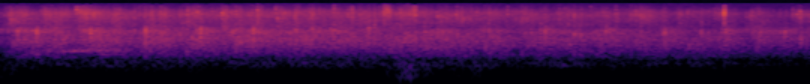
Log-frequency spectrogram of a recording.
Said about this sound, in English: Let's give these people a round of applause now.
